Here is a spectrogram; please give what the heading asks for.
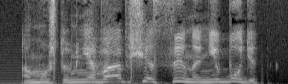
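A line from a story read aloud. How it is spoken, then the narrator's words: Snorting. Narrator (Russian): хмыкнул Юрка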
